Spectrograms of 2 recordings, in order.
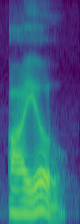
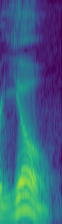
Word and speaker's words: io: they would scream out IO and it says here even in the Greek it is I and an O is pronounced with two syllables so IO or Yo which then over the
